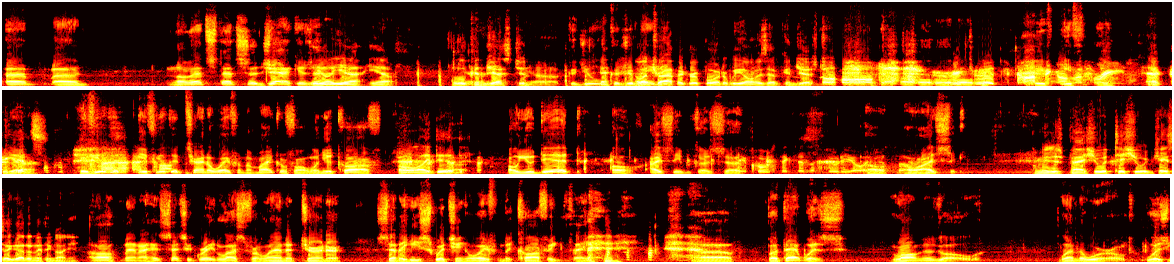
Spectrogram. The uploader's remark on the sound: on the phone from MC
